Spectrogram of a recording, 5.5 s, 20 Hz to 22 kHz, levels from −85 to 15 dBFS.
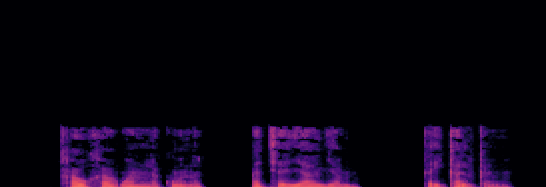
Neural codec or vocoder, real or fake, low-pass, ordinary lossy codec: vocoder, 22.05 kHz, 80 mel bands, Vocos; fake; 7.2 kHz; MP3, 32 kbps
